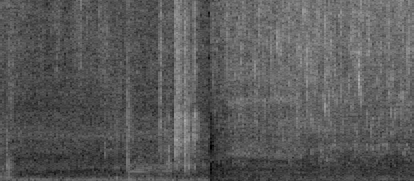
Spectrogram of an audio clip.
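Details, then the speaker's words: Central AC air handler that iced up with no airflow because the unit, missing a cap, was full of water: a steady glugging trickle of water pouring out. "I could hear the water when I first came here. Glug, glug, glug, glug, glug,"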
